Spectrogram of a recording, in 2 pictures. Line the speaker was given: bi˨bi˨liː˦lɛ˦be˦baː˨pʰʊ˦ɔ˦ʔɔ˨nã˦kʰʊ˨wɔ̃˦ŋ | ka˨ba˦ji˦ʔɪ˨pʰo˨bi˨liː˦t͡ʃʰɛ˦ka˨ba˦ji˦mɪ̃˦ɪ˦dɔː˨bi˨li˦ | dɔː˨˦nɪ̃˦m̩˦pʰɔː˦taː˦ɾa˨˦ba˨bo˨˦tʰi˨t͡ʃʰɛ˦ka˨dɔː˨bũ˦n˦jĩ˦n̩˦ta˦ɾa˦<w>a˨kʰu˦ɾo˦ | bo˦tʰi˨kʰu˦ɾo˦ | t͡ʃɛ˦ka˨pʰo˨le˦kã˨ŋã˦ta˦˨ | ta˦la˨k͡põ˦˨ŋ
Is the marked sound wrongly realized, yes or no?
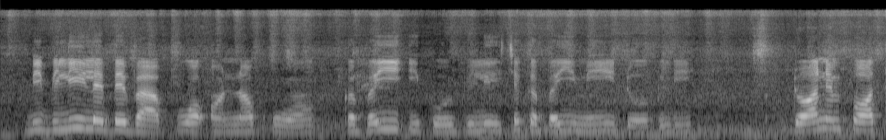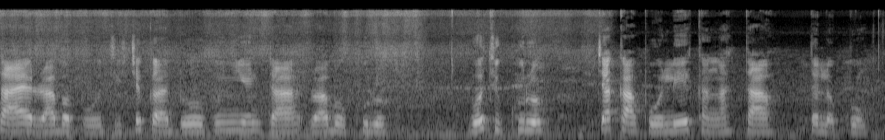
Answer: yes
